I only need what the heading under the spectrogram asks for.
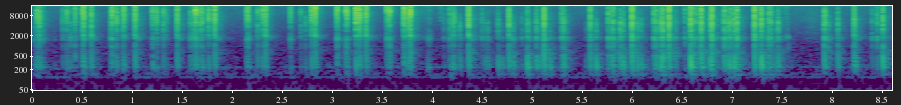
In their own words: This video includes me tapping on a plastic lamp shade.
